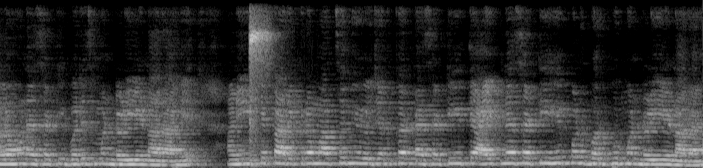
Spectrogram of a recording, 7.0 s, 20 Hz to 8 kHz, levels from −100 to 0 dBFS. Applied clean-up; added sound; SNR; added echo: none; Tambourine; 6 dB; reverberation time 0.6 s.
